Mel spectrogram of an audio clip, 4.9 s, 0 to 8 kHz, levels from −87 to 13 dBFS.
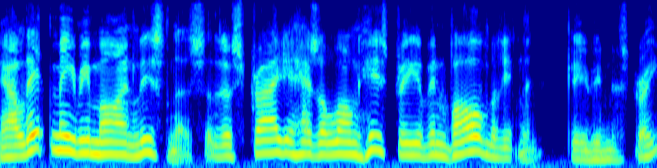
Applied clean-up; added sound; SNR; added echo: neural diffusion model UNIVERSE++.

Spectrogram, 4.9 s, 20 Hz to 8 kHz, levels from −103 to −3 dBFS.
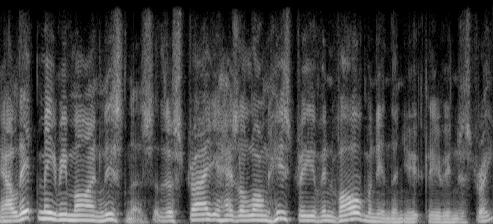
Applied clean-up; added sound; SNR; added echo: none; none; none; none.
